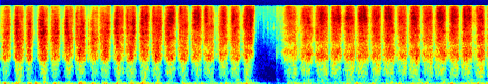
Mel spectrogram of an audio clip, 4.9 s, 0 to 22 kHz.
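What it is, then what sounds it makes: Canvas shoe being scrubbed with a brush. A stiff-bristled brush scrubs the wet canvas toe of a TOMS Cloud slip-on shoe resting on a towel, rubbing the fabric upper. About 25 quick, bright, hissing back-and-forth strokes come in a steady rhythm, with a brief pause just before the three-second mark before the scrubbing resumes.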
